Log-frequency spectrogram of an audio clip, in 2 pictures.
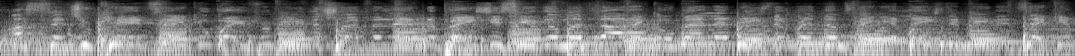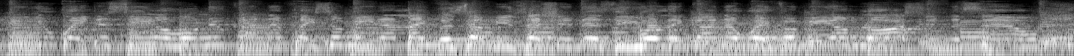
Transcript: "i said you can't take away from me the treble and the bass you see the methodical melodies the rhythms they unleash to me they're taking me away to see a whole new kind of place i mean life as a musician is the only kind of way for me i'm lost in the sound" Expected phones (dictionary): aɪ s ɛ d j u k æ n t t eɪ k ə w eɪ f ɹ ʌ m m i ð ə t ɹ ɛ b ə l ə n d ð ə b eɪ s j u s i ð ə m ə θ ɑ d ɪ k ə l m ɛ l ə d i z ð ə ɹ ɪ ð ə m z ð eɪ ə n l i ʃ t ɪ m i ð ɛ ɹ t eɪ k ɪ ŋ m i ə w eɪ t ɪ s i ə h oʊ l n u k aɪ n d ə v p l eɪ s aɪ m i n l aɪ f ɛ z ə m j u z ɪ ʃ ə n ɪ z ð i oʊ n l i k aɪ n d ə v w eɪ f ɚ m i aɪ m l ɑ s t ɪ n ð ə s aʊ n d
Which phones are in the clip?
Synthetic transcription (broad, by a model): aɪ s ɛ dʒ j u k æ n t t eɪ k ə w eɪ f ɹ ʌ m m i ð ə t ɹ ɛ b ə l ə n ð ə b eɪ s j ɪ s i ð ə m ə θ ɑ d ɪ k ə l m ɛ l ə d i z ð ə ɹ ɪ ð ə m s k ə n l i s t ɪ m i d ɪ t eɪ k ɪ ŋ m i ə w eɪ t ɪ s i ə h oʊ l n u k aɪ n d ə p l eɪ s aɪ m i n l aɪ p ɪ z ə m j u z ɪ ʃ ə n ɪ z ð i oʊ l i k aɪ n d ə w eɪ f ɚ m i aɪ m l ɑ s t ɪ n ð ə s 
